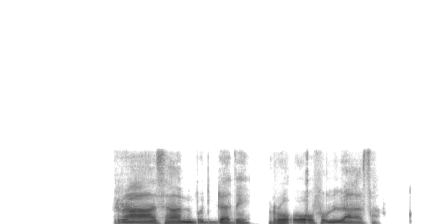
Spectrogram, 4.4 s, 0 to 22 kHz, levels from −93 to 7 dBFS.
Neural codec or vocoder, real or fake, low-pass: codec, 24 kHz, 1 kbps, SNAC; fake; 7.2 kHz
